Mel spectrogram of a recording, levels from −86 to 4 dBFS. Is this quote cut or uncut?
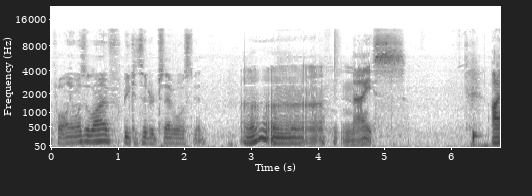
cut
